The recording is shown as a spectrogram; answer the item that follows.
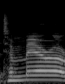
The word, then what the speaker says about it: Tamara: yeah Tamara says Tamara rhymes with chimera oh I hope we didn't say your name wrong or is it camera Tamra oh my gosh camera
